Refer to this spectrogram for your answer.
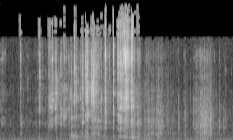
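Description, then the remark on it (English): Crunchy chewing on a brittle wasabi snack, a quick series of crisp, crackling bites and grinding crunches over about two seconds, steady and fairly loud with no talking. “Can taste that wasabi.”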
